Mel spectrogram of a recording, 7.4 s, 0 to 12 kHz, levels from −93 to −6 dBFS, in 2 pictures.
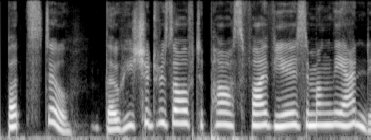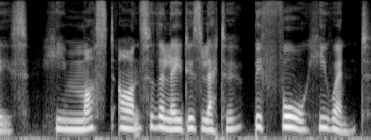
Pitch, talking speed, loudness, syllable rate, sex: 215 Hz, 180 wpm, -19 LUFS, 4.6 syllables/s, female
